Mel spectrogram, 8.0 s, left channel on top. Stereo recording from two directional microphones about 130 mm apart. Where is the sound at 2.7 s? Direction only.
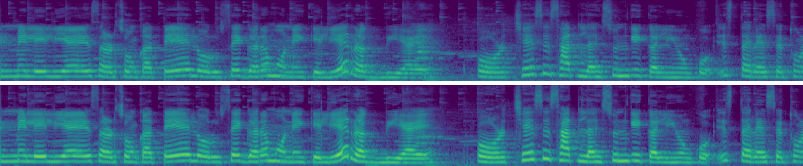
50° right (ahead or behind).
